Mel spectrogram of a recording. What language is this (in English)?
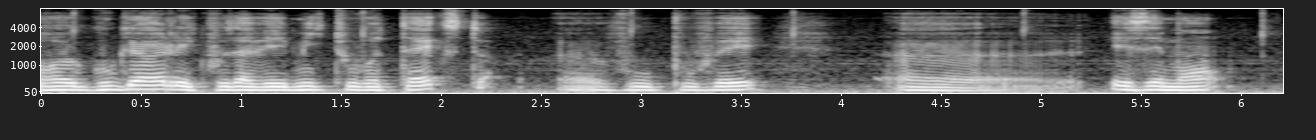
French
